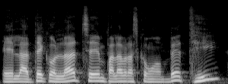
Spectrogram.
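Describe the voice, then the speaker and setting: A man explains pronunciation patiently, giving example after example. His voice sits at a middle pitch and sounds close and dry, with little room around it. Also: steady tone, fast, smooth, dry recording. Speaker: radio language segment contributor. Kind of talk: explanatory radio chat.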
